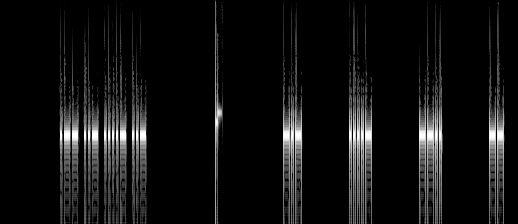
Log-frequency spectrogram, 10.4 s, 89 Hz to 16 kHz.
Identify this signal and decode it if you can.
Morse code, heard as a keyed tone, about 32 wpm, spaced as for 13 wpm, 700 Hz. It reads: WU4U K4ZM
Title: USA Call Signs - 8x Character Spacing - 30wpm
